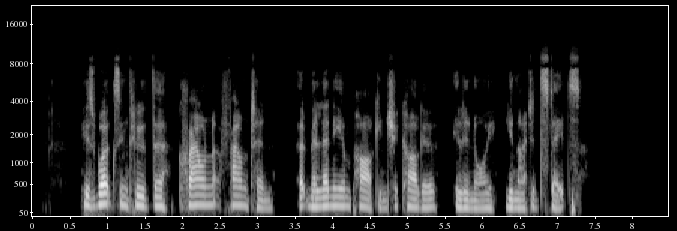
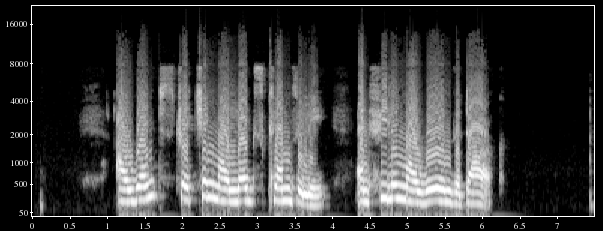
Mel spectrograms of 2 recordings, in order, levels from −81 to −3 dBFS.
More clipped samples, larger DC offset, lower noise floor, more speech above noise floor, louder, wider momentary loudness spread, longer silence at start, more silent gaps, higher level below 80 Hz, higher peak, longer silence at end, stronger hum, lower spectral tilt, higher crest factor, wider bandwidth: second, under 0.1% vs 0.2%; neither; first, -89 dBFS vs -68 dBFS; about the same, 66 dB vs 63 dB; second, -23 LUFS vs -6 LUFS; first, 10 LU vs 7 LU; second, 0.7 s vs 1.15 s; neither; second, -54 dBFS vs -44 dBFS; about the same, -2 dBFS vs 0 dBFS; first, 1.2 s vs 0.05 s; neither; about the same, -5.5 dB/octave vs -5.5 dB/octave; first, 22 dB vs 8 dB; second, 9.8 kHz vs 14 kHz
